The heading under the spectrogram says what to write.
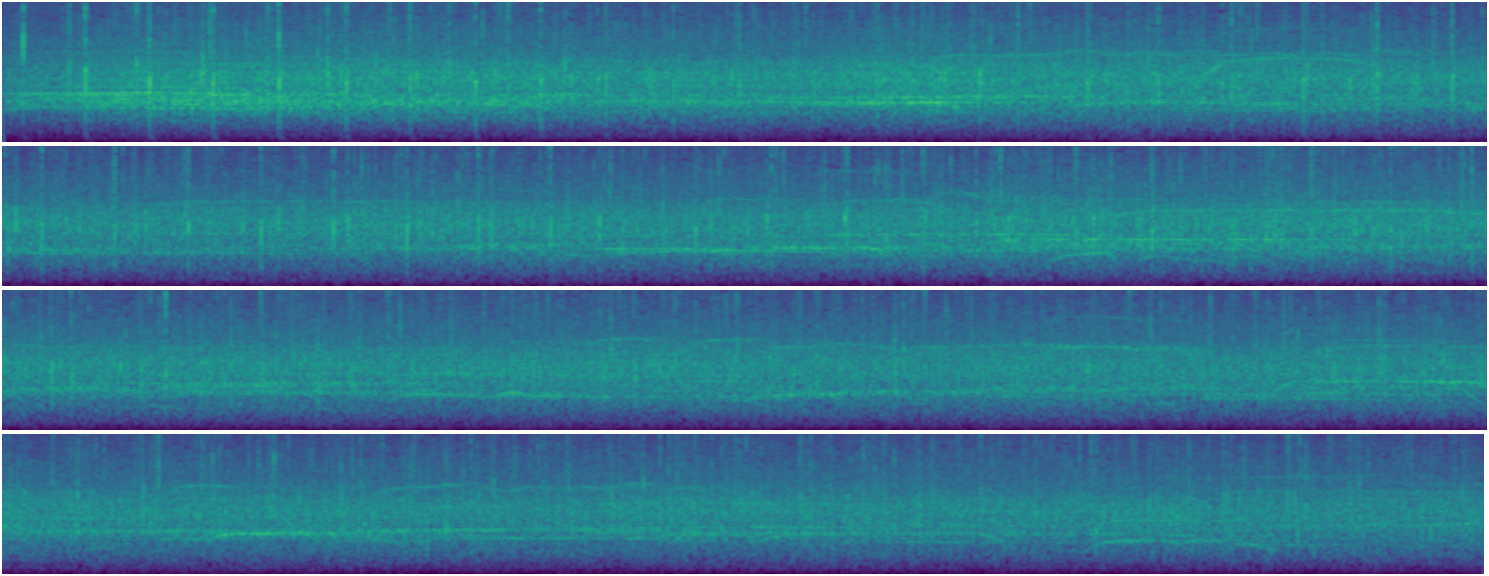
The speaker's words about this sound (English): Congratulations to all of you. And I think at this time we should have a round of applause for the candidates and their families.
